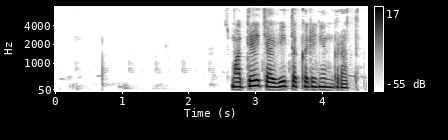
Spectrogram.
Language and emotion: Russian, neutral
